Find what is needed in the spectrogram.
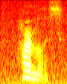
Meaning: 1. Incapable of causing harm or danger; safe 2. Not intended to harm; inoffensive 3. Unharmed
- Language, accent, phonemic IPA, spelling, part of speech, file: English, US, /ˈhɑɹmləs/, harmless, adjective, En-us-harmless.ogg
